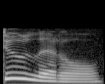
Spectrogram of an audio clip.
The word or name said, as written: Doolittle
